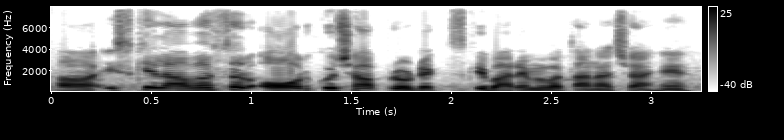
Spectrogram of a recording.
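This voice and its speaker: A man's voice: fairly high pitch, fairly quick, a little hiss or hum. A male news reporter politely asking exhibitors questions at a trade fair. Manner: polite, addresses guests as sir and ma'am. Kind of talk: field interview questions. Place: busy trade fair hall.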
